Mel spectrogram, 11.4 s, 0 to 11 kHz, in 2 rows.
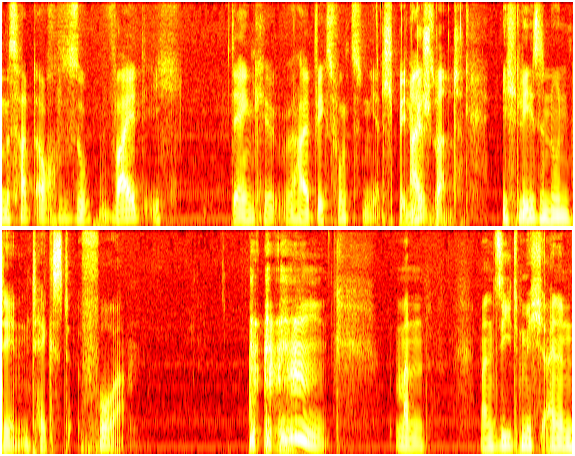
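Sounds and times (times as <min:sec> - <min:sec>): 
speech: 0:00.0 - 0:07.1, 0:08.2 - 0:11.4
gruff throat clearing: 0:08.2 - 0:09.0.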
